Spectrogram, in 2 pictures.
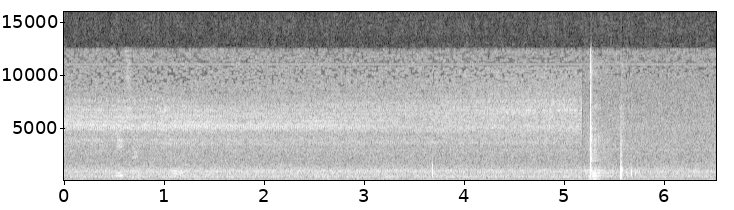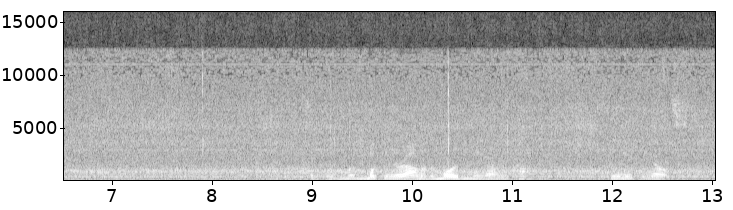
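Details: Honey bee hive inspection in an Apimaye hive, July 23, 2020: a soft steady hum, a couple of sharp knocks, then a loud wavering buzz of a bee circling close for a few seconds.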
